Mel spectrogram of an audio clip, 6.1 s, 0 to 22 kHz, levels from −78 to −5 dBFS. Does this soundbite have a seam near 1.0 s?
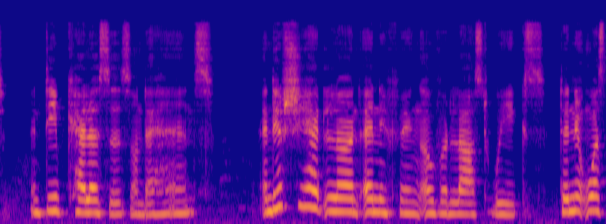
no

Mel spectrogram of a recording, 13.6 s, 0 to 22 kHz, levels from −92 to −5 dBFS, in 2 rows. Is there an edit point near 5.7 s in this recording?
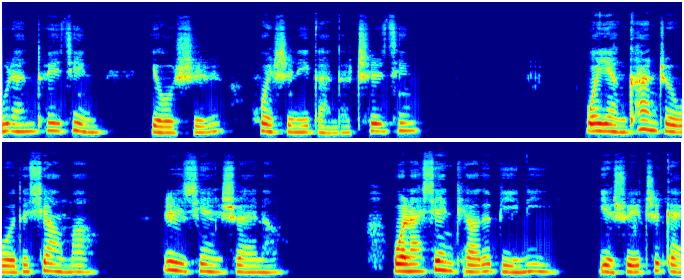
yes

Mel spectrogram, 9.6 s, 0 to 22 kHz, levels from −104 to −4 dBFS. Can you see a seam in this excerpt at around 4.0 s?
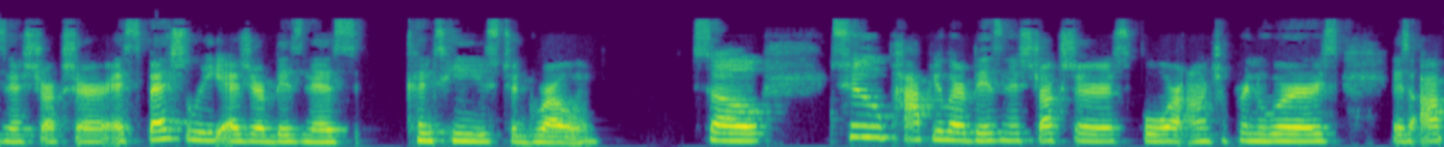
no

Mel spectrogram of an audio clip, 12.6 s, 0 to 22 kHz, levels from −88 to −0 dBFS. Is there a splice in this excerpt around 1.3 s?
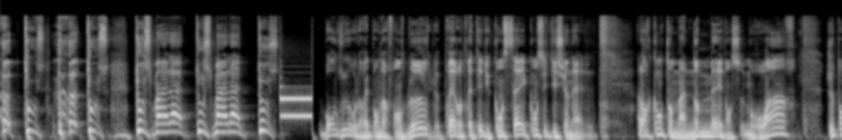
no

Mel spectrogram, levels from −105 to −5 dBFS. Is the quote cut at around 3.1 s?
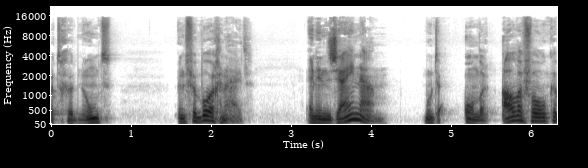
yes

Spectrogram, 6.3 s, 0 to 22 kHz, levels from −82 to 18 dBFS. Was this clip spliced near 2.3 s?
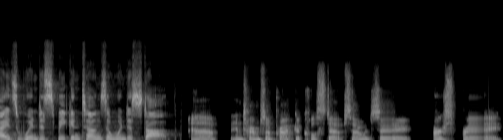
yes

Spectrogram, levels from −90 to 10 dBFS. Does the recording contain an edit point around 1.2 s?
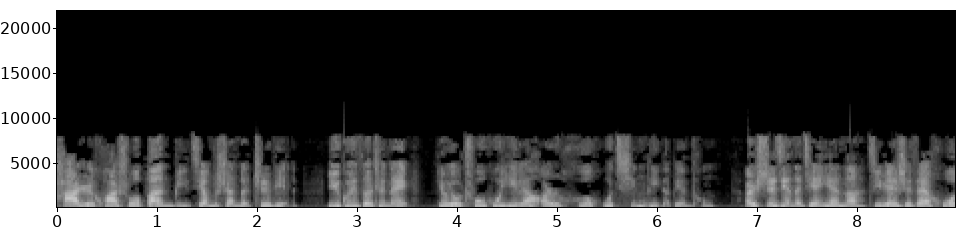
no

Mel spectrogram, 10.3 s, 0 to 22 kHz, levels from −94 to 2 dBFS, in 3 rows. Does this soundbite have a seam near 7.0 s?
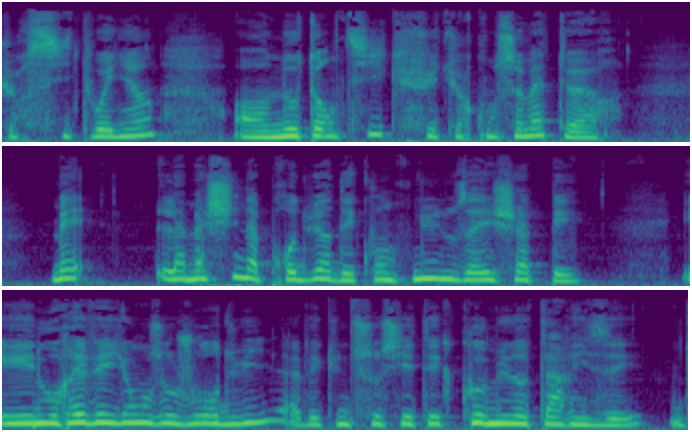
yes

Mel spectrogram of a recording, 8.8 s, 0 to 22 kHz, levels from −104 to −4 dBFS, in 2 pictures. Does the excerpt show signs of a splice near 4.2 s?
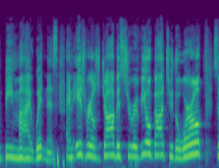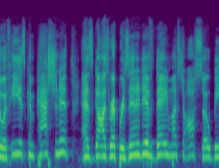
no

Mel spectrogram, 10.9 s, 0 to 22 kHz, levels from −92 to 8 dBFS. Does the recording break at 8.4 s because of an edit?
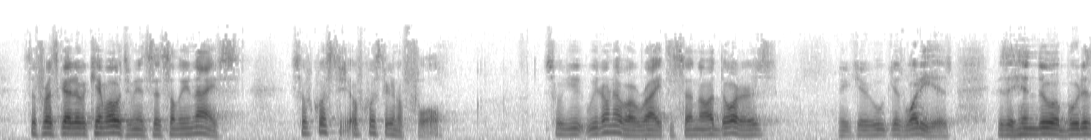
yes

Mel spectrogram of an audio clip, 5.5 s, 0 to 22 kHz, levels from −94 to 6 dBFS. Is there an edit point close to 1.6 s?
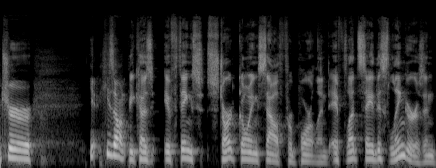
yes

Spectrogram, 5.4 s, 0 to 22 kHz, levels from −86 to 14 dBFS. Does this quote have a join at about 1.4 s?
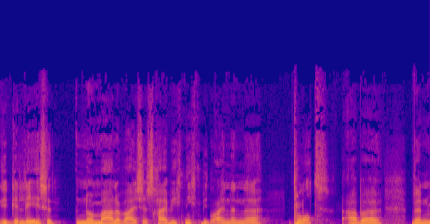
no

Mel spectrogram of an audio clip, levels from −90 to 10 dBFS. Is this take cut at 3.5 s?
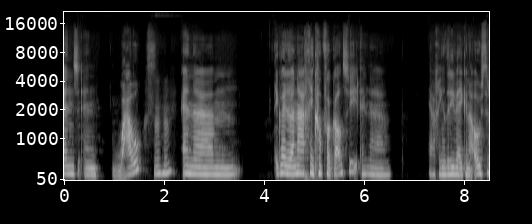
no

